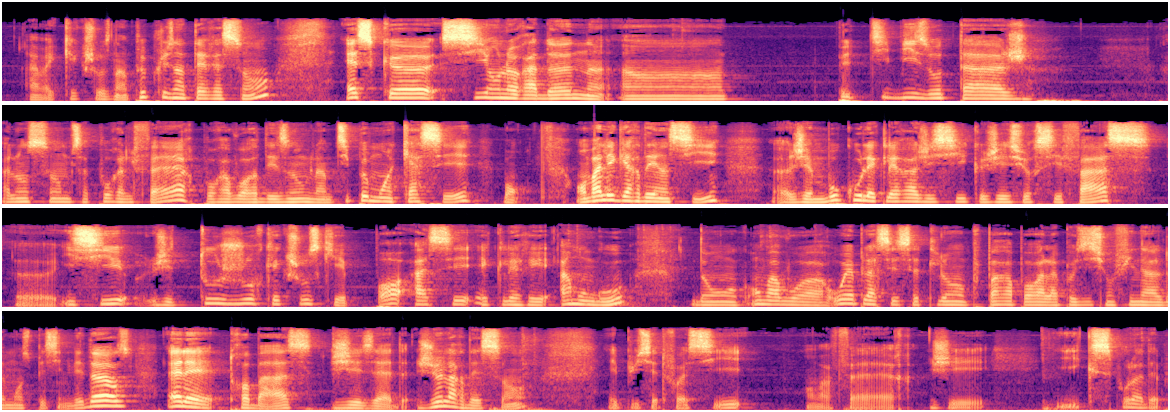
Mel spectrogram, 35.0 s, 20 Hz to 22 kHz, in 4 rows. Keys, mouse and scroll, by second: 4.3 click, 19.7 click, 21.2-21.7 scroll down 2, 21.7-22.1 scroll down 3, 22.1 right click, 22.5-22.9 scroll up 1, 23.1 middle click, 28.4 click, 29.1 KP_0, 30.3-30.7 scroll up 2, 31.5 g, 33.7 click, 34.3 g.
